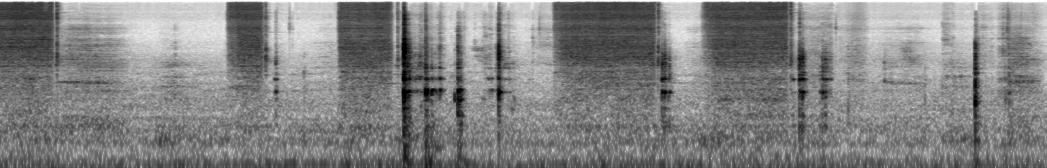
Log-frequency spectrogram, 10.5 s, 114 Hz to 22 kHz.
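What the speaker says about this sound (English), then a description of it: "Okay, so now we're going to spray a little on the top here, trying to avoid my periscopes as much as possible." Gloss coat being airbrushed onto a 1/35 scale model tank, several short hissing bursts of spray separated by pauses, with small clicks and taps between them.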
